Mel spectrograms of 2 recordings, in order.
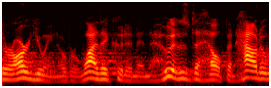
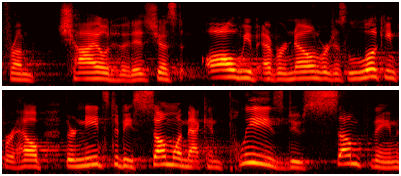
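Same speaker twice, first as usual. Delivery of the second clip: ordinary delivery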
